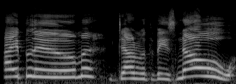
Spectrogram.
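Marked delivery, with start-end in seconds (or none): 0.0-1.0 mock greeting. Streamer mimics the game voice. 1.8-2.3 sharp no. Acted. Corrects her slogan on the bees.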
